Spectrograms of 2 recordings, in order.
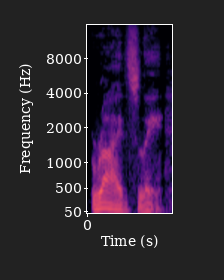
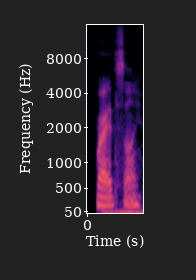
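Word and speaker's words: Wriothesley: I mentioned that I have had personal dealings with the administrator of the fortress, Wriley. Wriley.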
